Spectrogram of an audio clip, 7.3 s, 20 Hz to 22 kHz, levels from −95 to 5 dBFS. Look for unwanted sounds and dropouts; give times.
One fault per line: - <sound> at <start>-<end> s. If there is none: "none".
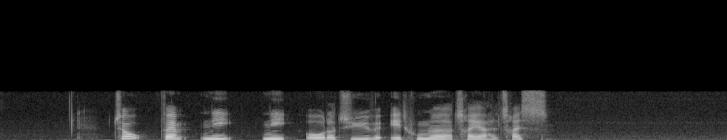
none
